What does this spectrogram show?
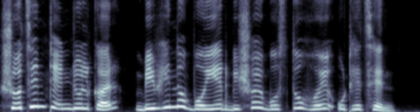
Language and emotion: Bengali, neutral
